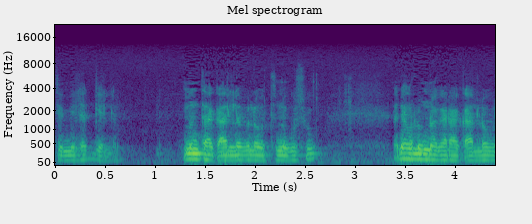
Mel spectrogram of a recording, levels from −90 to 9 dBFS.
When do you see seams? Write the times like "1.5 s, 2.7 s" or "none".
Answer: 1.1 s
